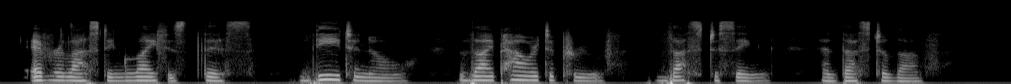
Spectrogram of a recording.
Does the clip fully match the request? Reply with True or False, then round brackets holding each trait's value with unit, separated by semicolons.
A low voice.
False (170 Hz)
